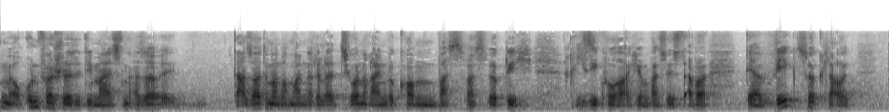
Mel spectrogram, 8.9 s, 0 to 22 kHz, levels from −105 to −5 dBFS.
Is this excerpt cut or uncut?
uncut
